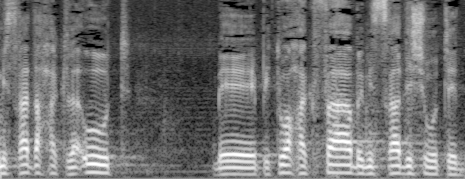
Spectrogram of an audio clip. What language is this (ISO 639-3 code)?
heb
